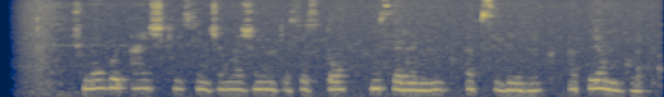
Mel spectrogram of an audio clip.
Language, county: Lithuanian, Alytus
